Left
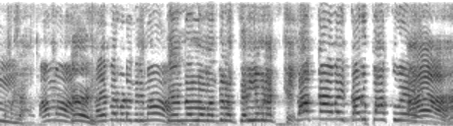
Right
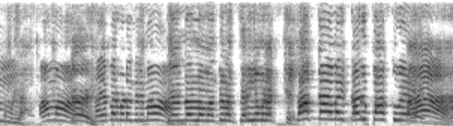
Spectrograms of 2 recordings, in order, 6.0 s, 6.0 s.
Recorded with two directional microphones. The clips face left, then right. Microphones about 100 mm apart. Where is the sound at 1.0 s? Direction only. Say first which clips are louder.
Left 1 dB; 10° right (ahead or behind).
